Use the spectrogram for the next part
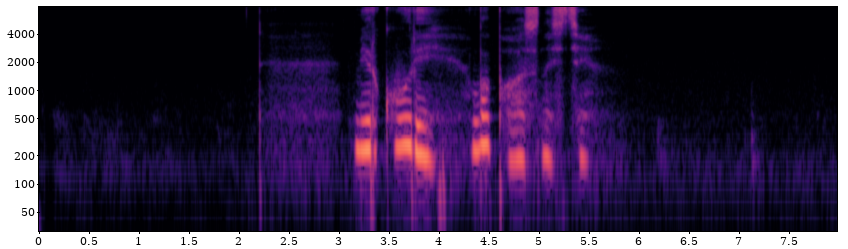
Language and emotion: Russian, sad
